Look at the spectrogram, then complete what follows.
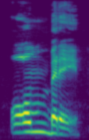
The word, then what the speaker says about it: hombre: you with that now the H pronunciation ladies and gentlemen it is silent ok so make sure that you're not saying things like el hombre it's el hombre or expressions like tengo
